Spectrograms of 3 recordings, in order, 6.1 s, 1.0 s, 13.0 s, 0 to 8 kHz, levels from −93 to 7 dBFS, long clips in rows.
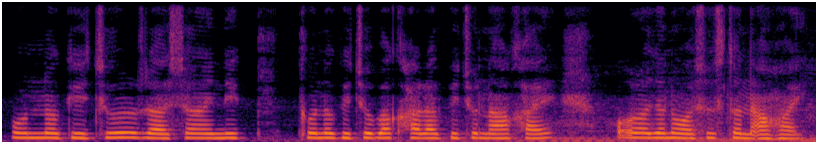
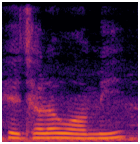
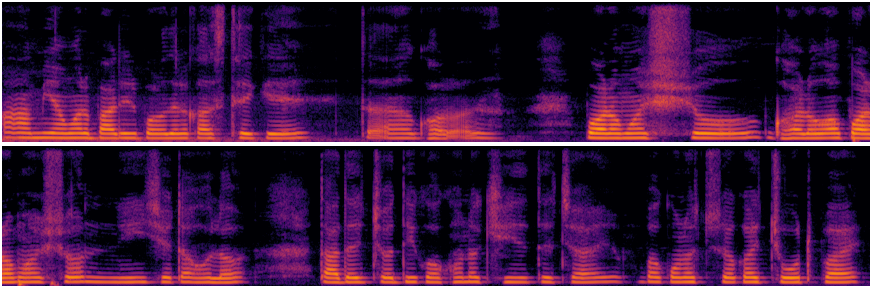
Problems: constant background noise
